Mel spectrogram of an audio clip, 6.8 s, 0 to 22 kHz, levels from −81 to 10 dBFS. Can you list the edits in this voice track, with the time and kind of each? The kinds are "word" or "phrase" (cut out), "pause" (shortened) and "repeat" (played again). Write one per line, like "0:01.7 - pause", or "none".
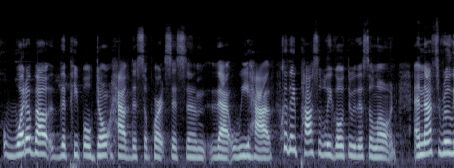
0:01.4 - word
0:04.2 - phrase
